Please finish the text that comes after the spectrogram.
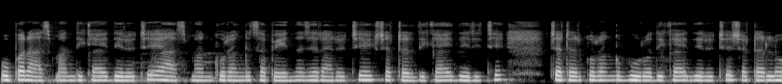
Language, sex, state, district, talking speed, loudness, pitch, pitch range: Rajasthani, female, Rajasthan, Nagaur, 230 wpm, -16 LUFS, 190 Hz, 185-195 Hz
